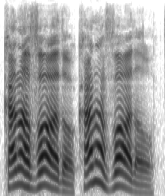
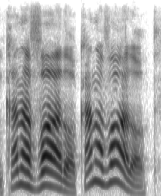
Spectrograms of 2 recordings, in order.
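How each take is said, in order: First: A mock parrot squawk, a bit louder. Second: Mock parrot squawk climbing higher; parrot shout. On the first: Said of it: "that parrot screaming". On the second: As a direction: screech the name like the parrot. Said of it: "he begins shouting".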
